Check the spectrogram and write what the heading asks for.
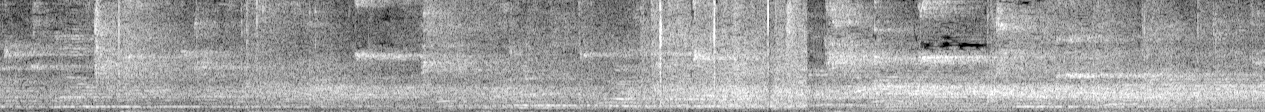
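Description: Basketball game in a gymnasium: a ball bouncing on the hardwood floor and short sneaker squeaks, over the steady chatter of spectators echoing in the hall.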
